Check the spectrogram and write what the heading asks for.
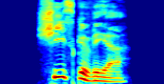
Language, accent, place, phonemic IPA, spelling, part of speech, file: German, Germany, Berlin, /ˈʃiːsɡəˌveːɐ̯/, Schießgewehr, noun, De-Schießgewehr.ogg
- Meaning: gun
